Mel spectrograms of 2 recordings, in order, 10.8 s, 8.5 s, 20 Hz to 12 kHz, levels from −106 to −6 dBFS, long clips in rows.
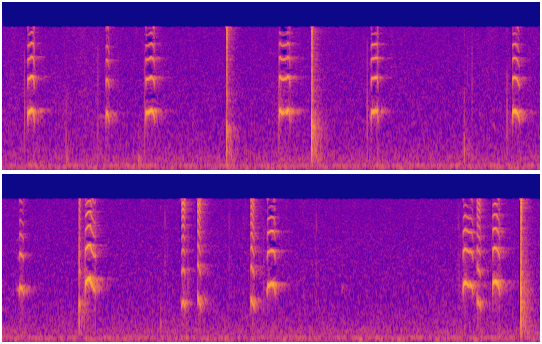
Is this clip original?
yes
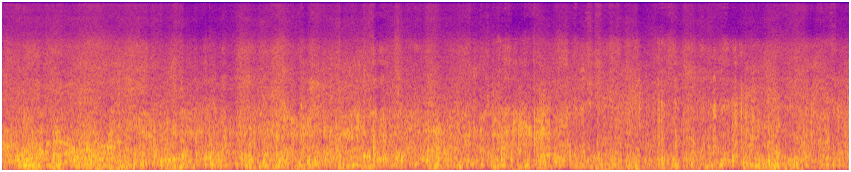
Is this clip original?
no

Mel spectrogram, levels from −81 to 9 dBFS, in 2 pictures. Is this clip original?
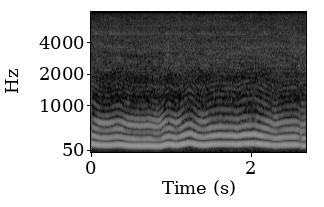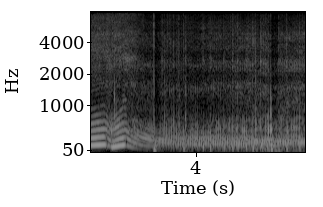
no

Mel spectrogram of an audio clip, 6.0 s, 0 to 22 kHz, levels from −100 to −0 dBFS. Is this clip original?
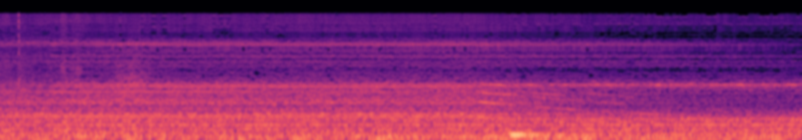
yes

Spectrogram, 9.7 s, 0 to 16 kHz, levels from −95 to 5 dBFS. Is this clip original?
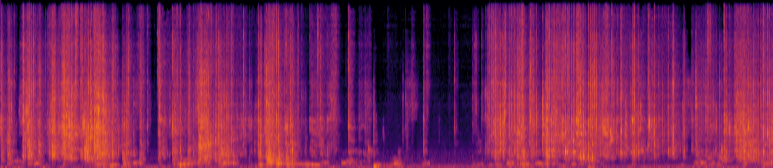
no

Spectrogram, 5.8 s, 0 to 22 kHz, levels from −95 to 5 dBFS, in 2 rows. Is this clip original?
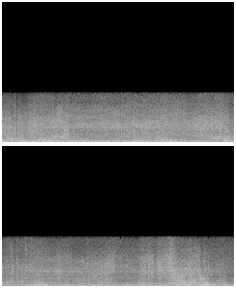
no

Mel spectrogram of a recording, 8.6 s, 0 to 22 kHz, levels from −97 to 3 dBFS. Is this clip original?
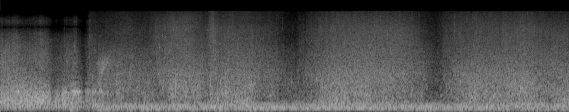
yes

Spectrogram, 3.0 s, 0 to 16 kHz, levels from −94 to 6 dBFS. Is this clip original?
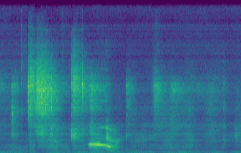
no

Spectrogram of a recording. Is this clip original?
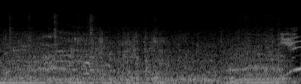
no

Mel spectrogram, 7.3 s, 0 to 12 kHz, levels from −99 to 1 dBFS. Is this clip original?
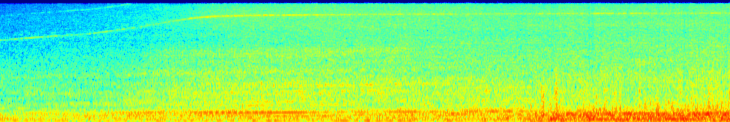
yes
